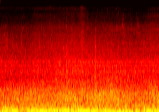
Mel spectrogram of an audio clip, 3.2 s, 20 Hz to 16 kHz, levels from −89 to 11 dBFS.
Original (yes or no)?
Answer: no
